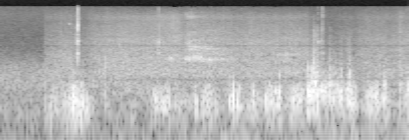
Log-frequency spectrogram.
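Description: Wind buffets the microphone in uneven gusts, producing low rumbling bursts and flutter with a few sharp clicks, fairly close and moderately loud.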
